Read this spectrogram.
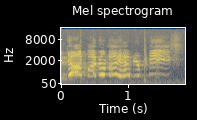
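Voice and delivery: very high, drawn-out mock whine; exaggerated whiny plea; whining complaint. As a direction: wail it up to God in a thin falsetto. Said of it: "we whine and we complain".

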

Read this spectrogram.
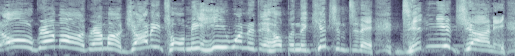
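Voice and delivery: high-pitched mock eager girl; scheming little sister. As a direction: pipe up eagerly as a scheming child. Sally tattles sweetly on her brother.

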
